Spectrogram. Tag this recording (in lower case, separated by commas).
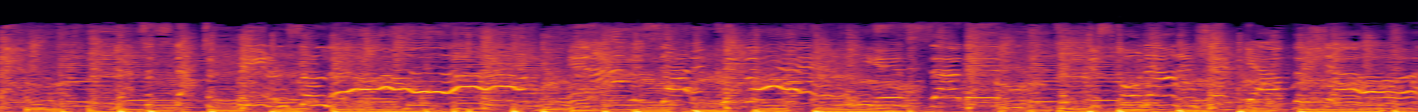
music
